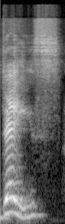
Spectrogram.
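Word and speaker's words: deis: The 3 wheels of time are the day, or the Latin word is days. That's D-E-I-S, but it's pronounced days.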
